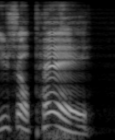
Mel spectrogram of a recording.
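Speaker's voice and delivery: loud shouted battle yell in a character voice. A game player announces their character's action, then yelling. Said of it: "I'm going to yell".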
